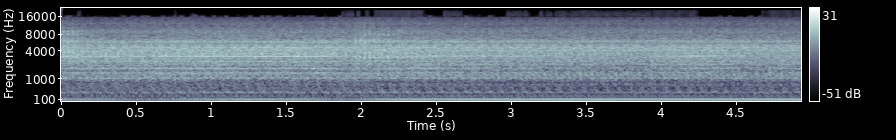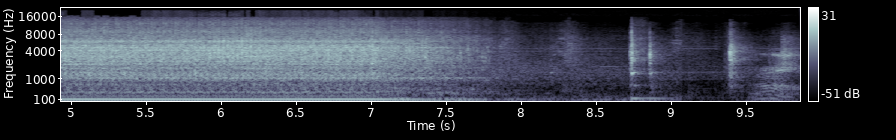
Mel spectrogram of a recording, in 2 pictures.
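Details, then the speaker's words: 2006 Subaru Forester power steering pump at idle, stiff and noisy when cold: thin high whine while the wheel is turned, fluid low, very foamy and dark; a lot of air in the system aerating the fluid. "major major amount of air in there so that's telling me that there's a lot of air in the system"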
